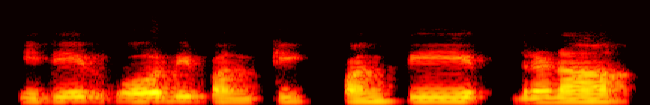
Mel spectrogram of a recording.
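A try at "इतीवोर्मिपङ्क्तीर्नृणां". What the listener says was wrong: Iti vormi panktir nrinam. Iti vormi. Long vowel. Nrinam. அதாவது இத்தீர் இல்ல இதி ஓர்மி இதி ஓர்மி பங்கீர் ரிணாம்.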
